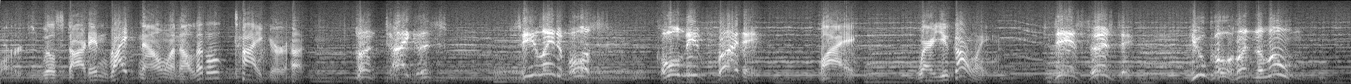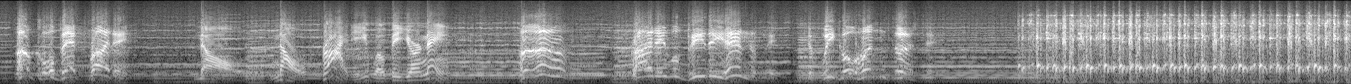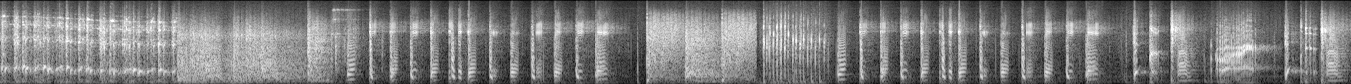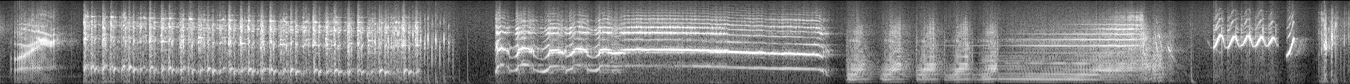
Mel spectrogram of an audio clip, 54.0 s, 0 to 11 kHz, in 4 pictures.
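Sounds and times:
short sputters: 0:23.7 - 0:28.9, 0:34.6 - 0:38.0, 0:41.4 - 0:45.2
cartoon putt-putting engine: 0:23.7 - 0:29.1, 0:30.4 - 0:33.3, 0:34.6 - 0:45.1, 0:49.0 - 0:54.0
cartoon car engine putt-putt: 0:30.1 - 0:40.6
warbling falling tone: 0:49.4 - 0:53.6.

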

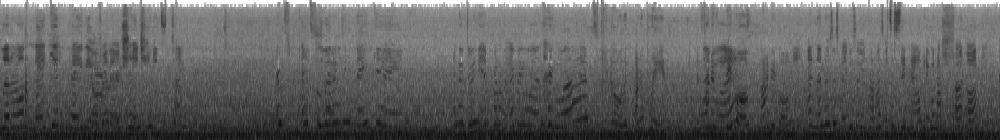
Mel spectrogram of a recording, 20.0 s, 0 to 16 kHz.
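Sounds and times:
indistinct voices: 0:00.0 - 0:20.0
vehicle cabin rumble: 0:00.0 - 0:20.0.

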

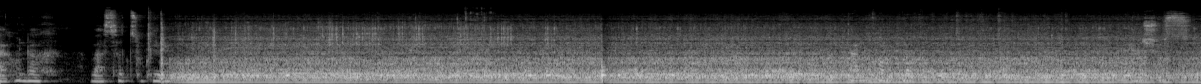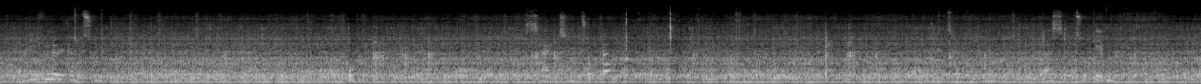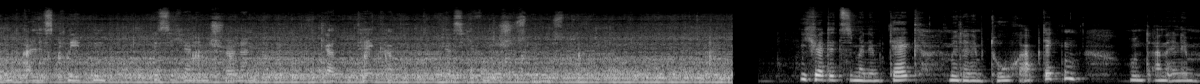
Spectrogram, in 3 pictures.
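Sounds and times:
stand mixer motor hum: 0:01.6 - 0:31.4.

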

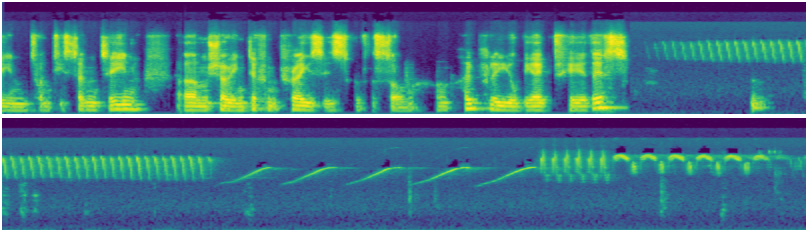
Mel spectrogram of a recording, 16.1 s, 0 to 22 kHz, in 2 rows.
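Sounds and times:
bird song with trill: 0:06.3 - 0:16.0.

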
